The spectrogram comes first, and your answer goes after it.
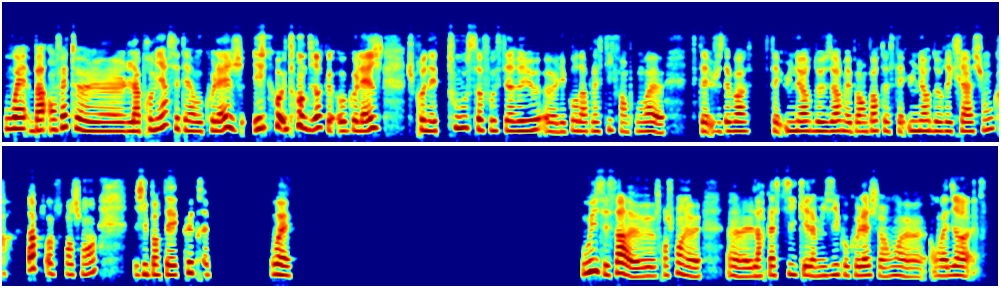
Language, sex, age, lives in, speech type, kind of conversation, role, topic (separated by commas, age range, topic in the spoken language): French, female, 20-24, France, conversation, podcast, guest, Quel professeur t’a donné le goût d’apprendre, et comment ?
